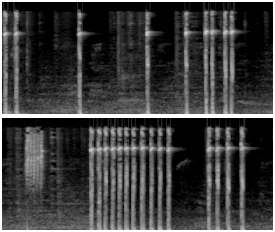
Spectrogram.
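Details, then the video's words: Actively singing red-necked serindit, a blue-crowned hanging parrot: sharp, very high ticking notes, some single and spaced, others in a fast run of about ten, with a short hissing burst in between. "burung serindit leher merah gacor full materi variasi"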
